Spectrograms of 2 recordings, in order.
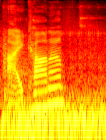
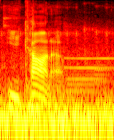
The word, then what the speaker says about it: Ikana: Just in Japanese, the word I is always said as an E sound rather than well, I sound.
